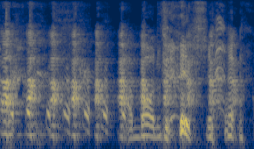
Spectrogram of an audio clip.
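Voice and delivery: slow, laughing through the words; real laughter breaking the words. Real, not acted. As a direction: fight through the giggles to finish. Laughing through own line.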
